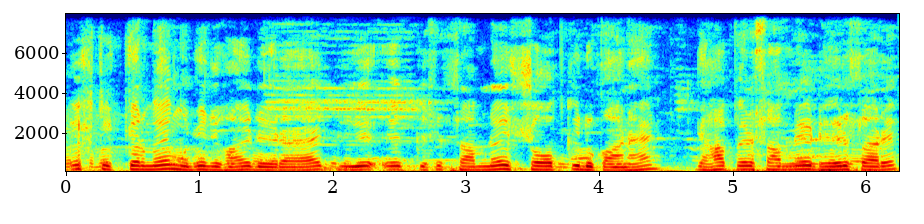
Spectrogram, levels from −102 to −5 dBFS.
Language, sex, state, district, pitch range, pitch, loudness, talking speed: Hindi, male, Chandigarh, Chandigarh, 165-180 Hz, 175 Hz, -14 LUFS, 210 wpm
